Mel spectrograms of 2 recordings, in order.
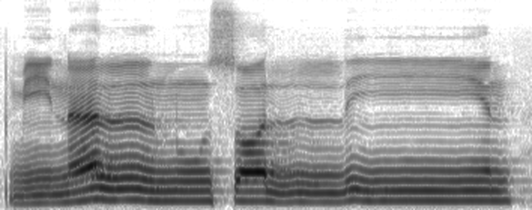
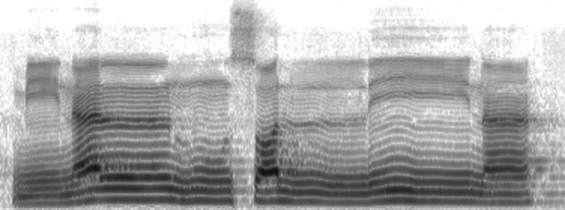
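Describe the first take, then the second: First: The phrase ends on a silent, unvoweled n. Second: The final n is followed by a short vowel. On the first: The speaker calls it right. "harus dimatikan minal musallin" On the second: The speaker calls it wrong. "jangan dibaca minal musallina"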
